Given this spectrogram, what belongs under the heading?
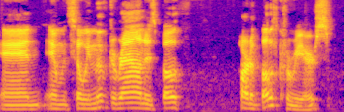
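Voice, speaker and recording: Bright-voiced American man, halting speech. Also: medium pitch. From United States. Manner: hesitant, often repeats words while finding his phrasing. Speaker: guest, criminology researcher and conservationist. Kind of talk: casual interview answers.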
